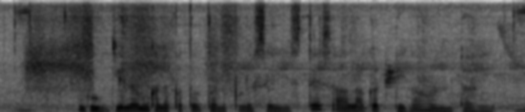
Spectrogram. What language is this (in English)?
Telugu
